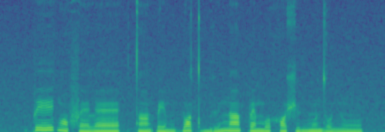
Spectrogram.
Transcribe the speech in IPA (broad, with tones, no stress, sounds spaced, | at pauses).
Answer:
p eː˦ ɡ ɔ̃˧ f ɛ˨ l ɛ˧ | t ã˨ k͡p e˨ m ɡ͡b ɔ˦˨ t ɡ͡b ɨ˨˦ n ã˦ p ɛ˦ m o˦ h ɔ˦ ʃ ɨ˧ ŋ ũ˦ d o˨ ɲ ũ˧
